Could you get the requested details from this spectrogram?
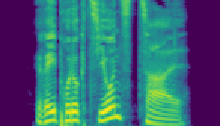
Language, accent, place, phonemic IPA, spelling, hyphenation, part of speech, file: German, Germany, Berlin, /ʁepʁodʊkˈt͡si̯oːnsˌt͡saːl/, Reproduktionszahl, Re‧pro‧duk‧ti‧ons‧zahl, noun, De-Reproduktionszahl.ogg
- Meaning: reproduction number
